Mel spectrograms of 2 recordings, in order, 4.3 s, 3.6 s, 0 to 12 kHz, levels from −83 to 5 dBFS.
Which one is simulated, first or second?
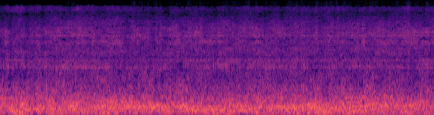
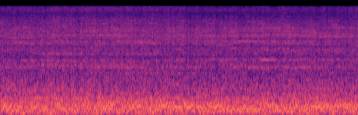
first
